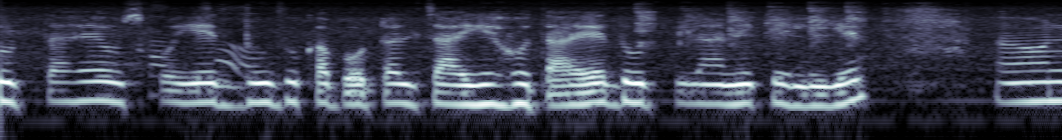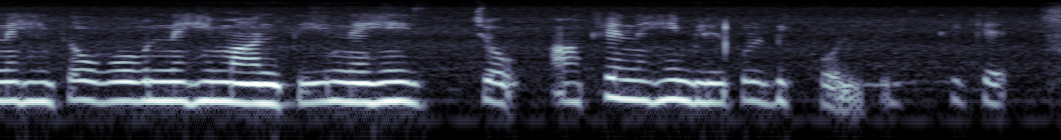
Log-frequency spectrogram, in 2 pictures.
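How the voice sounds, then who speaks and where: This woman's voice sits at a medium pitch. Her intonation is flat and monotone. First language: Bengali (speaking Hindi). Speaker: vlogger, mother. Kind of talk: personal daily vlog. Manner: halting, many fillers.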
